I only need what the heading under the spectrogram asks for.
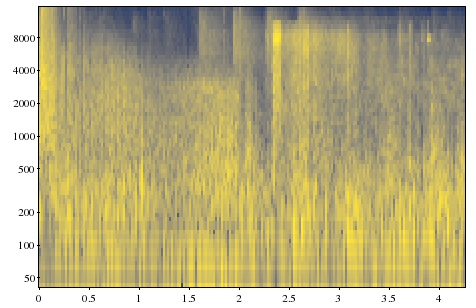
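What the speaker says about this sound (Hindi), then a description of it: "ये है हिंदुस्तान के सारंग तोप" Indian Army Sarang artillery gun firing, a dense, loud burst of booming blasts and crackling rumble that runs continuously without pause.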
